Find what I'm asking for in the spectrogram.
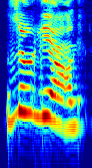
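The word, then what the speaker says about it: Xergiok: Is that how you say his name? – Zergiok. Yep.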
